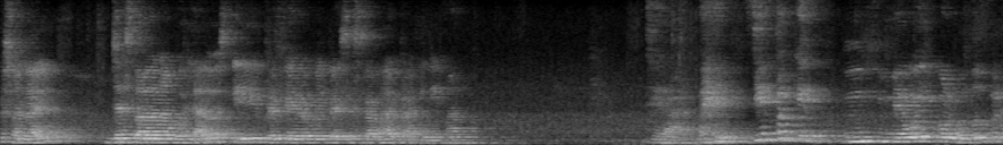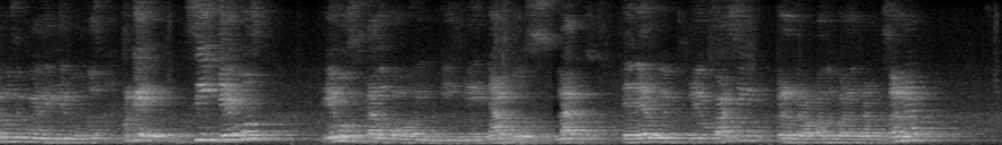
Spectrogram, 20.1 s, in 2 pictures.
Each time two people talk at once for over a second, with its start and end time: none

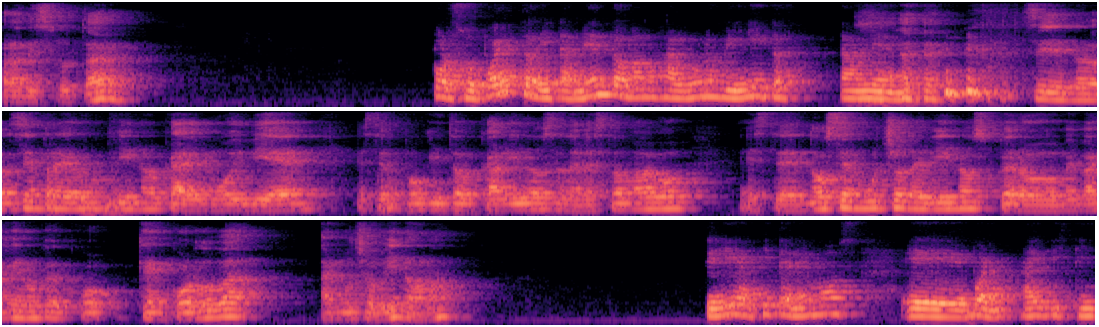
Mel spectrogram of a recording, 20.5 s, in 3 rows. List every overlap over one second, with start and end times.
none

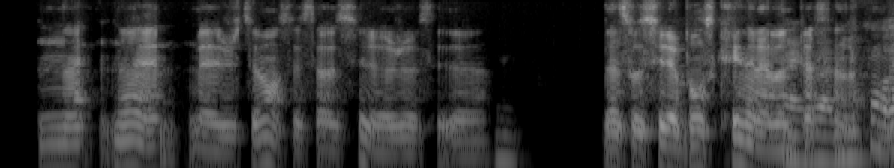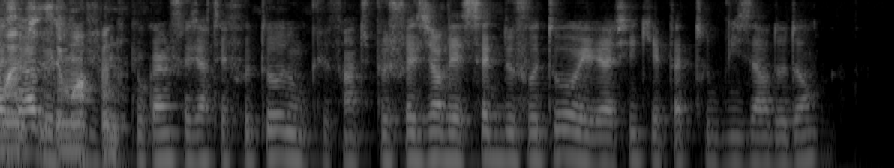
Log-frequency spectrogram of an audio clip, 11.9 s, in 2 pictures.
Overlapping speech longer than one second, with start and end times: 5.2-6.8

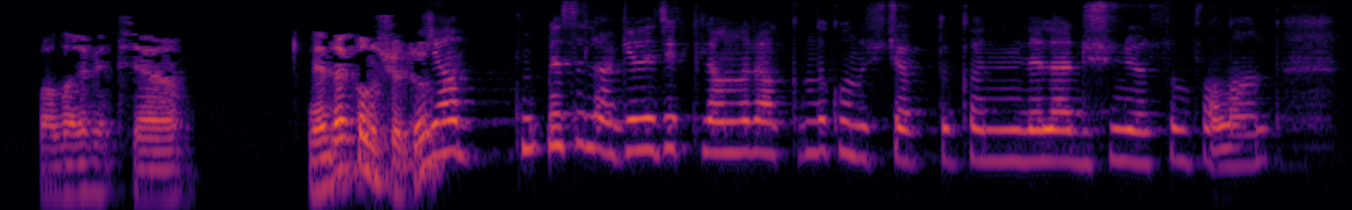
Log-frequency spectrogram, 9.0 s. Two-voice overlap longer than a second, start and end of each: none

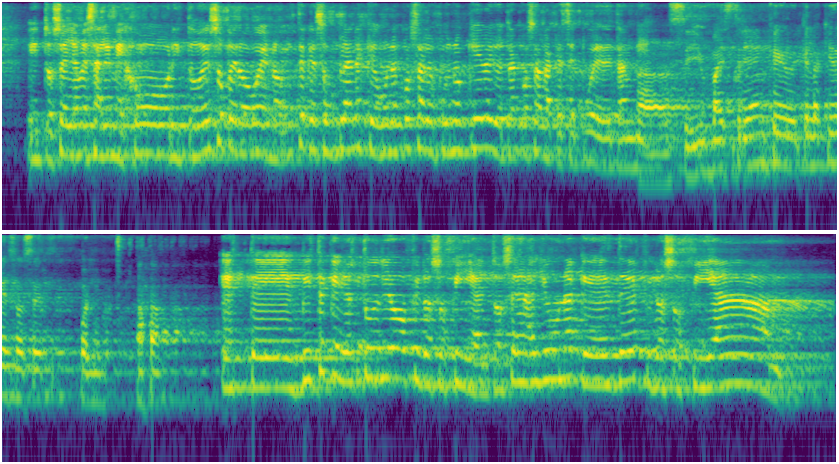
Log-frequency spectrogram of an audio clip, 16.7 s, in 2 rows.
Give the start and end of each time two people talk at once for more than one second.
none

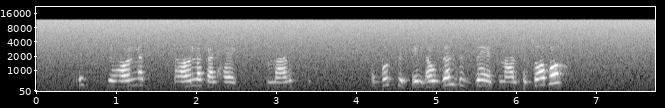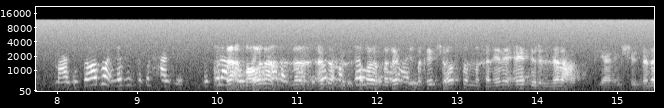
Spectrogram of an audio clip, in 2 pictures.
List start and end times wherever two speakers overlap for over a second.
10.0-12.6

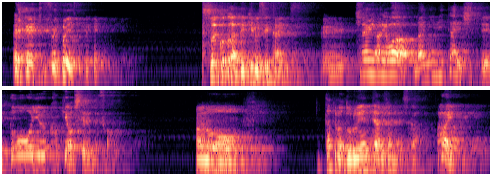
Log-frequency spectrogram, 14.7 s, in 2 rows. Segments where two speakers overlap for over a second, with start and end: none

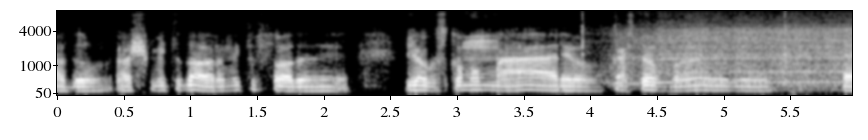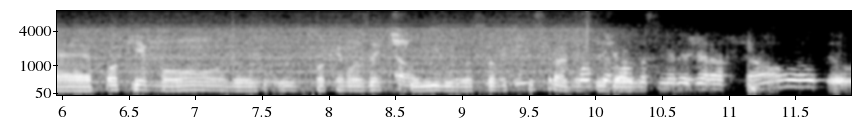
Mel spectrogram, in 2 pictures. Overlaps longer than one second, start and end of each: 8.5-10.4

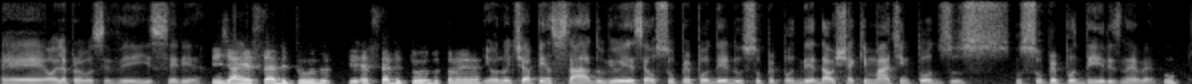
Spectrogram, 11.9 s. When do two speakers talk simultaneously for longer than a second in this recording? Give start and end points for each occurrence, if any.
none

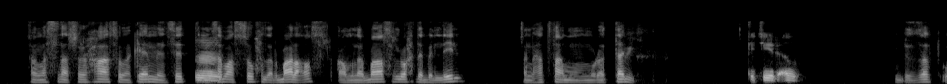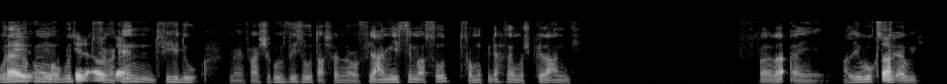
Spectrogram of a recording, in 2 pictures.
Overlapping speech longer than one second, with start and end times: 9.6-10.8

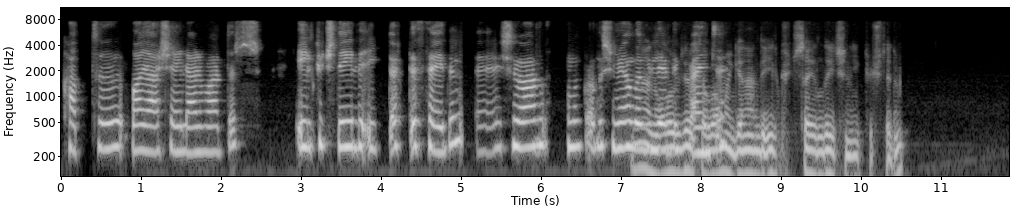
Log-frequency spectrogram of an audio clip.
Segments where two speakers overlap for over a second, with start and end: 7.1-8.3

